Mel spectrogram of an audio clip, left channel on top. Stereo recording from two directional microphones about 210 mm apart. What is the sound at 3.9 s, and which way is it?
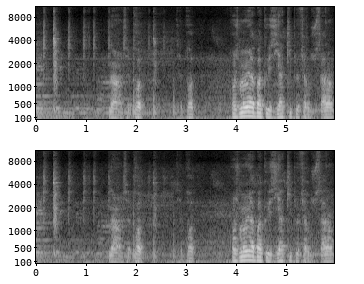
Speech, 5° left (ahead or behind).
